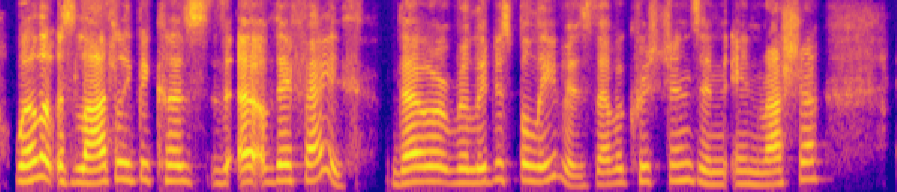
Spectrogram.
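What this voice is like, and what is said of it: Australian accent. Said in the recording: “Australia. You might be able to tell from my accent.”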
